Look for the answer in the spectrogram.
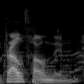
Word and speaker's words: crowdfunding: Crowdfunding.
